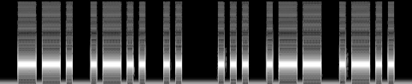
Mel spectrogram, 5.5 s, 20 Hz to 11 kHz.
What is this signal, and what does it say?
Morse code, heard as a keyed tone, about 15 wpm, 800 Hz. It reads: GLI SWL
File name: morse mp3 / ITALIEN texte clair 2 vitesse 14 mots minute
